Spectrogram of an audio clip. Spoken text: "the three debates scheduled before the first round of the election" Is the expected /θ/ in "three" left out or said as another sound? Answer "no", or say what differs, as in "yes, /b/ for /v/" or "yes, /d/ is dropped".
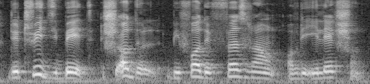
yes, /t/ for /θ/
